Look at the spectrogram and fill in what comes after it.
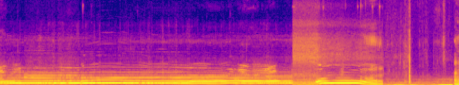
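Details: A Siberian Husky, set off by a speaker in a howling tantrum, gives long, wavering howls with rich harmonics, sliding up and down in pitch.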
